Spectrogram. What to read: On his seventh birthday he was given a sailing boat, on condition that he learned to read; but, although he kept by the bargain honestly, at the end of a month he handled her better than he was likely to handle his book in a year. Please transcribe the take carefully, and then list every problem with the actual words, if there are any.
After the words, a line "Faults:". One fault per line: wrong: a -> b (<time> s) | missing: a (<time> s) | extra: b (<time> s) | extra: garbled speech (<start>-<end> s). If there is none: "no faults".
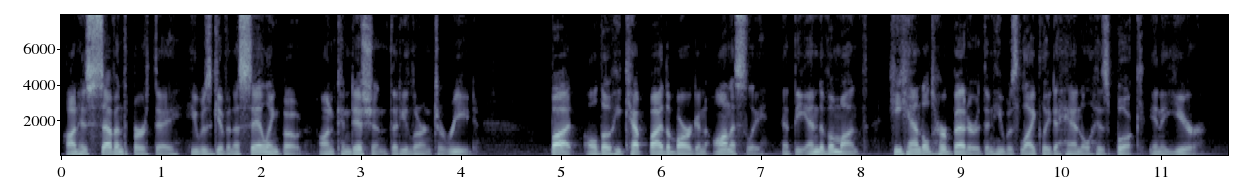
On his seventh birthday he was given a sailing boat, on condition that he learned to read; but, although he kept by the bargain honestly, at the end of a month he handled her better than he was likely to handle his book in a year.
Faults:
no faults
